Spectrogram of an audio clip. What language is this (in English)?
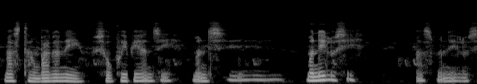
Bodo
